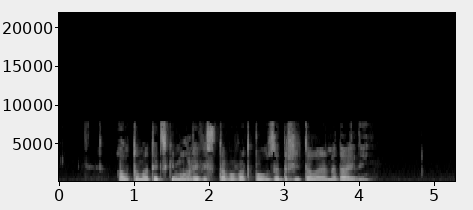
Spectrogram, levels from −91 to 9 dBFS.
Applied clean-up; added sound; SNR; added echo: none; none; none; none.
